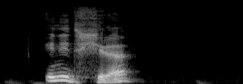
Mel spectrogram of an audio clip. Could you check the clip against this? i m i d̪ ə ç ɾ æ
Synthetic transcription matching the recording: i n i d̪ ə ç ɾ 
